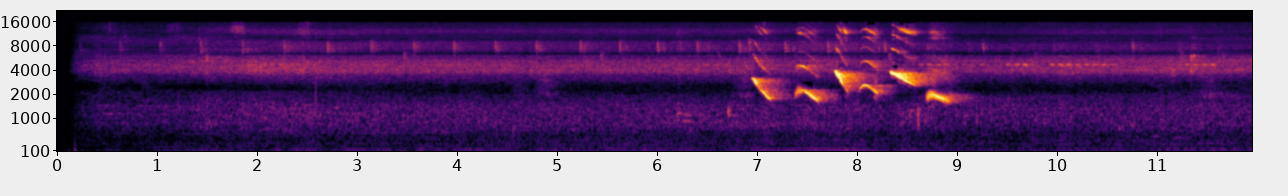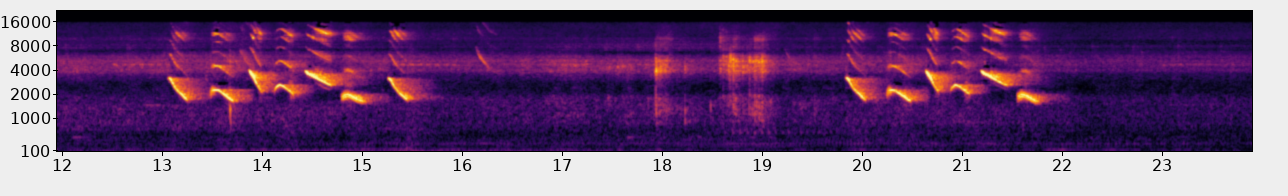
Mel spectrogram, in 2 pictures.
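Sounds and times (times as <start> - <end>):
bird whistled song: 6.8 - 9.3, 13.0 - 16.4, 19.8 - 22.1.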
